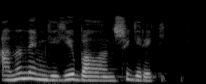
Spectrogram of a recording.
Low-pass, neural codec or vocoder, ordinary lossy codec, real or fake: 9.9 kHz; none; Opus, 64 kbps; real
